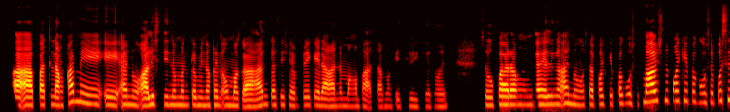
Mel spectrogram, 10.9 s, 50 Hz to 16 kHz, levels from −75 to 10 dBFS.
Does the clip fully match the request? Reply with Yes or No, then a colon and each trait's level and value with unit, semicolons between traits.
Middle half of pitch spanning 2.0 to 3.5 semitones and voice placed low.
No: average, 2.7 semitones; high, 225 Hz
